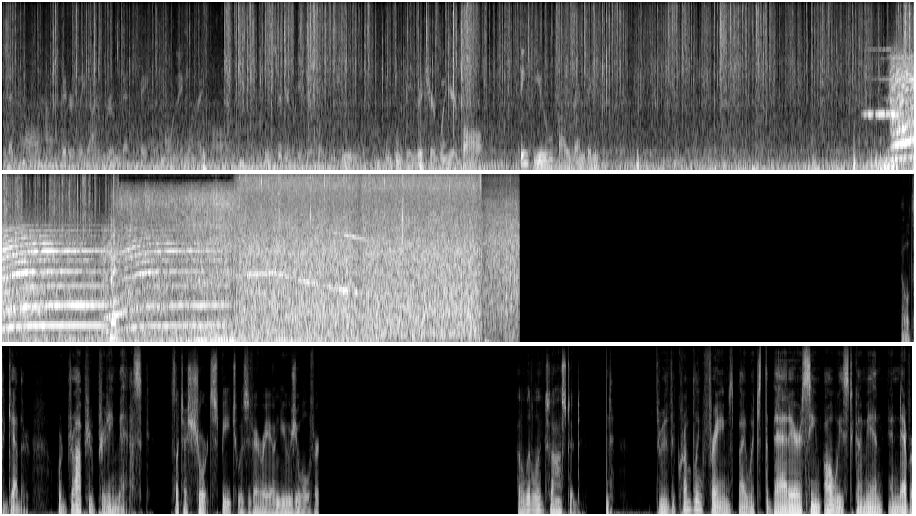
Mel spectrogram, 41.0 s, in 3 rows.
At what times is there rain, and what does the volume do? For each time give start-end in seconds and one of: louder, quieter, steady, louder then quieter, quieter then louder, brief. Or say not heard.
0.0-21.4 louder.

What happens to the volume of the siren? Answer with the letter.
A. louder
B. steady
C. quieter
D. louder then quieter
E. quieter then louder
C.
